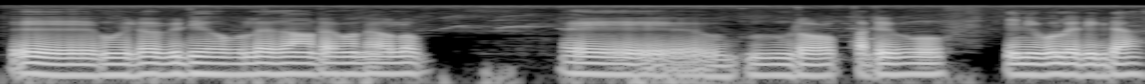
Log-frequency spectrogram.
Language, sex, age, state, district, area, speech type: Assamese, male, 45-60, Assam, Charaideo, rural, spontaneous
